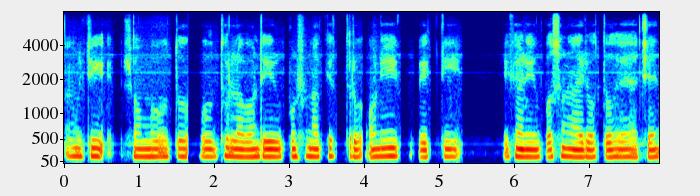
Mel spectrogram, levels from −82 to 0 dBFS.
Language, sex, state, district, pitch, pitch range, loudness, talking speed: Bengali, male, West Bengal, Jhargram, 150 Hz, 145-155 Hz, -14 LUFS, 100 wpm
